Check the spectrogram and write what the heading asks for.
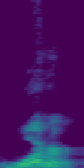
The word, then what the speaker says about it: water: Чули, як американці вимовляють слово water?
